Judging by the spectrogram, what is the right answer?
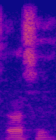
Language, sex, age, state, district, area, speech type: Bengali, male, 45-60, West Bengal, Uttar Dinajpur, urban, spontaneous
